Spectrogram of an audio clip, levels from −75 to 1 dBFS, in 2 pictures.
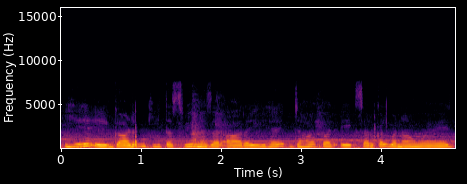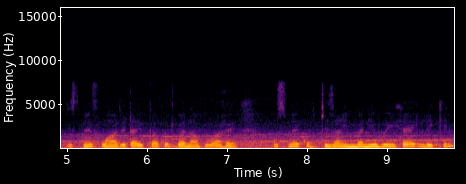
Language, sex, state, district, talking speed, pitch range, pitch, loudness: Hindi, female, Rajasthan, Jaipur, 195 wpm, 210-235 Hz, 225 Hz, -15 LUFS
